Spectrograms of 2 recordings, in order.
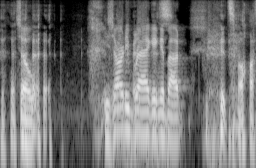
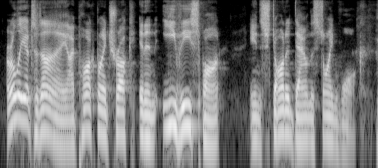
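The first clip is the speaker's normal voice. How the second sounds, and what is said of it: Put-on Australian accent. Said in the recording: “New Zealand and Australian accents ... I'm using the chat Smoko to permute this guy's accent through my voice ... I'm sorry if this is grating at people's ears”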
